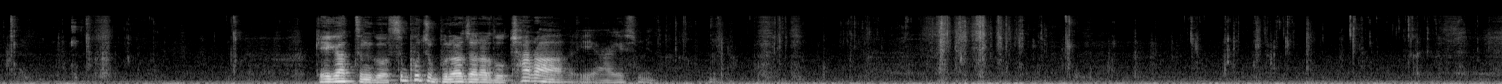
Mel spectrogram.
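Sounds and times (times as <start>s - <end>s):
person chewing food: 0.0s - 2.5s, 6.6s - 14.9s.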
